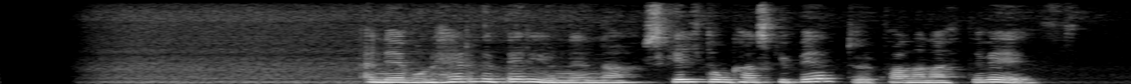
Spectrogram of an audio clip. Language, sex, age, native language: Icelandic, female, 50-59, Icelandic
